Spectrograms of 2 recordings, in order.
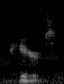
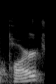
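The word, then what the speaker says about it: Peart: compared or not and I love that you pronounce his last name correctly peers that's very nice a lot of people call part or we can actually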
